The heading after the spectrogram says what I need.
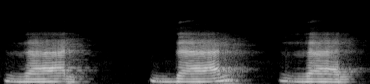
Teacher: ذال کا بھی یہی مخرج ہے کہ زبان کا سرا آگے کے دو دانت یعنی ثنایا علیہ سے ٹکرائے. ذال ذال ذال.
